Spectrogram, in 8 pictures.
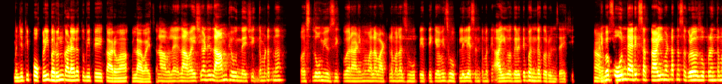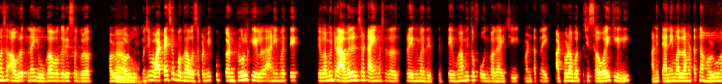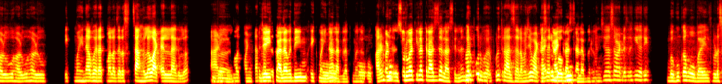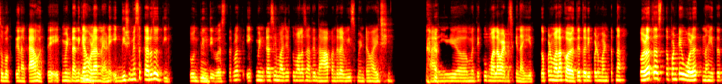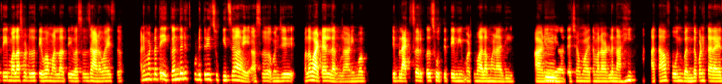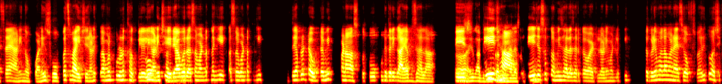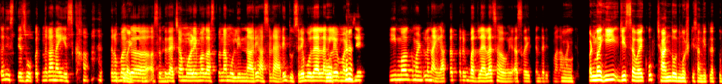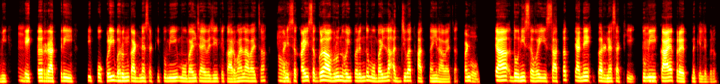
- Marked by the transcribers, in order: in English: "म्युझिकवर"; horn; tapping; other background noise; chuckle; laughing while speaking: "व्हायची"; laughing while speaking: "का?"
- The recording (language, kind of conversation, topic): Marathi, podcast, कोणत्या छोट्या सवयींमुळे तुम्हाला मोठा बदल जाणवला?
